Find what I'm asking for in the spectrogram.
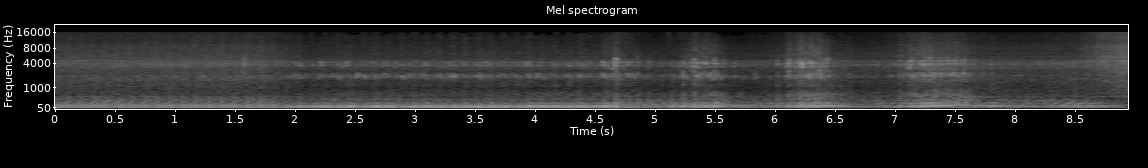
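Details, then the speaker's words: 1962 Chevrolet Impala V8 at first fire-up after AC, gauge and wiring work, still warming (thermostat not yet open), possible exhaust leak: deep even rumble with clean throttle blips, no knocks or misses; healthy. "man that's a good sound listen to that"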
